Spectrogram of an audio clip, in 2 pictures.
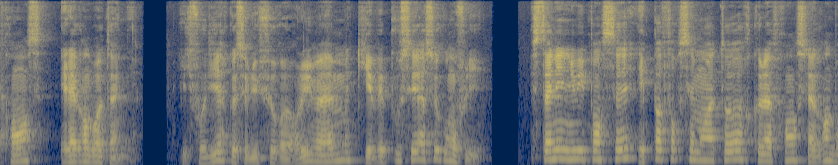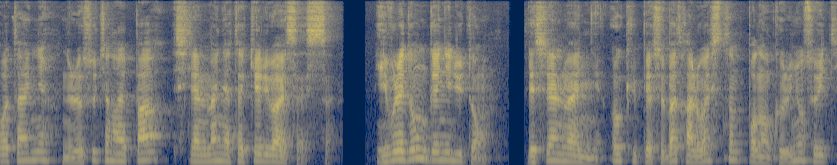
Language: French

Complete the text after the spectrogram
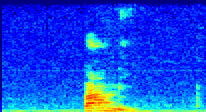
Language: Igbo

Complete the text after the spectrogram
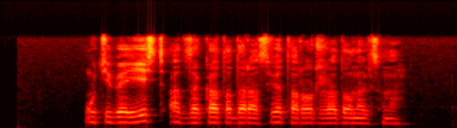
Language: Russian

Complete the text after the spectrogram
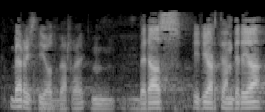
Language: Basque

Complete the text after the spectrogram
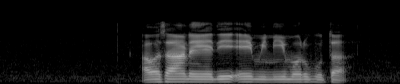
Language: Sinhala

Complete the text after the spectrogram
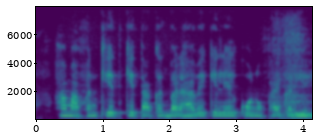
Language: Maithili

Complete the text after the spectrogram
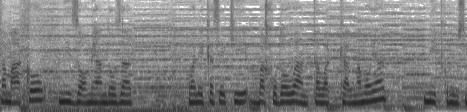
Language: Persian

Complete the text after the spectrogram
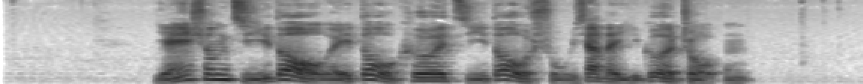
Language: Chinese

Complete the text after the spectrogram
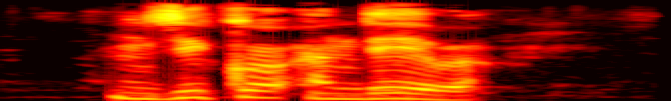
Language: Kinyarwanda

